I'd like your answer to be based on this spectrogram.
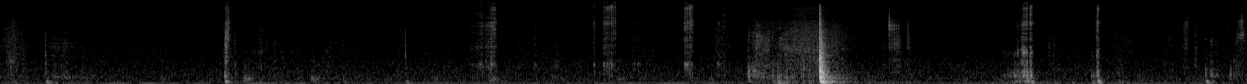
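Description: Scissors snip through layered fabric seams with facing and interfacing, a quiet, irregular series of short crisp cuts and clicks, close by, with one louder snip near the middle and no talk.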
